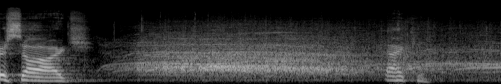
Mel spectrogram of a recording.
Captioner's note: cheers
